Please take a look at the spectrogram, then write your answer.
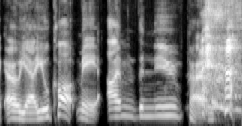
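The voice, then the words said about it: Deliberately bad put-on English accent. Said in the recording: “John Malkovich doing the worst fucking English accent I've ever heard in my life”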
